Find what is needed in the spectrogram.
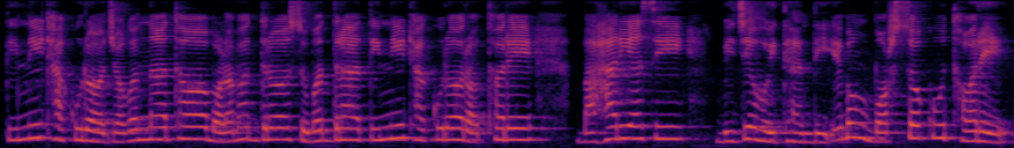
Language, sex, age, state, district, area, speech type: Odia, female, 60+, Odisha, Jajpur, rural, spontaneous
